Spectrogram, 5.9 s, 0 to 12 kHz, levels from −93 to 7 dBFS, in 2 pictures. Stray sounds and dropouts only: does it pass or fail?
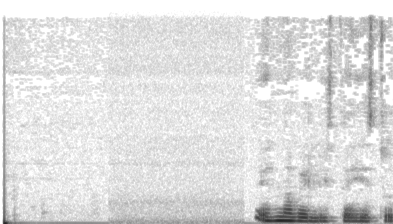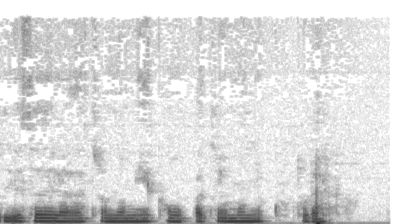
pass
